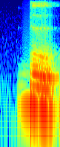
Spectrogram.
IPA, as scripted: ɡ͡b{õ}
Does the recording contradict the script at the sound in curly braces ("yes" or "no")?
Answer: yes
